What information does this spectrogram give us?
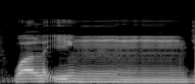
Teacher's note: setiap nun sukun atau tanwin menghadapi jim maka harus agak didengungkan. Wal Injil panjang karena ya sukun sebelumnya kasroh dan ada huruf yang sukun karena waqaf.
